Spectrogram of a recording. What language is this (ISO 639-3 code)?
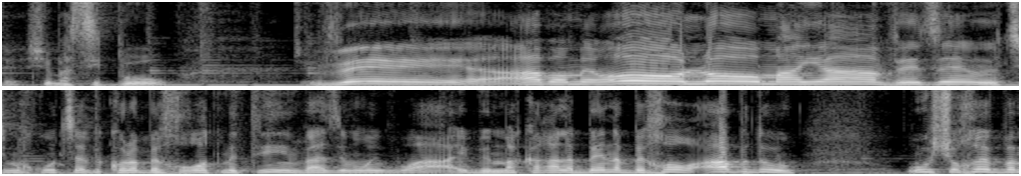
heb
